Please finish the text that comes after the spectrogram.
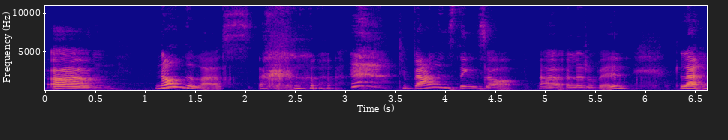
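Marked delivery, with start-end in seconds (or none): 2.1-3.5 high, light laugh; real laugh. Real, not acted. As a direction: let out an amused, high-pitched laugh. Amused after her complaining.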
